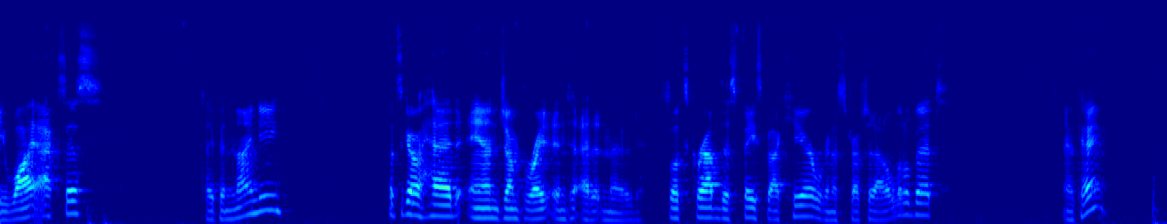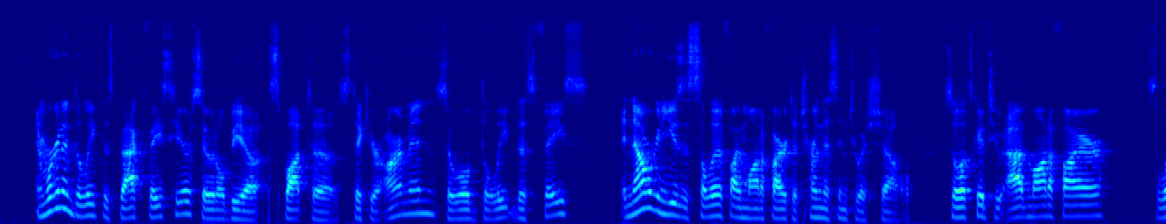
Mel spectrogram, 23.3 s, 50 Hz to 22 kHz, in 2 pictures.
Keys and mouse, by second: 2.5-3.0 middle drag, 3.0-5.1 drag, 7.8-10.5 drag, 11.7 a, 13.8 Delete, 21.5-23.3 drag.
